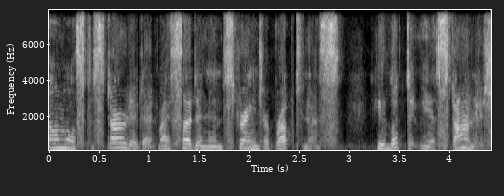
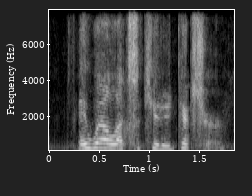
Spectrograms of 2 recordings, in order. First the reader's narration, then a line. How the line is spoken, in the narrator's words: he said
